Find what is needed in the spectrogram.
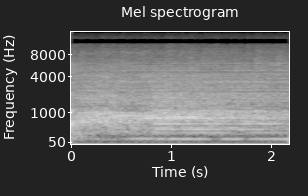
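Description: Background music: sustained chords held steadily, with no beat, in a pause between spoken prayers.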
